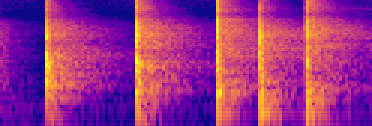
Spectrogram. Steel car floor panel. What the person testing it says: the floor's got some strength in it now. It sounds solid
